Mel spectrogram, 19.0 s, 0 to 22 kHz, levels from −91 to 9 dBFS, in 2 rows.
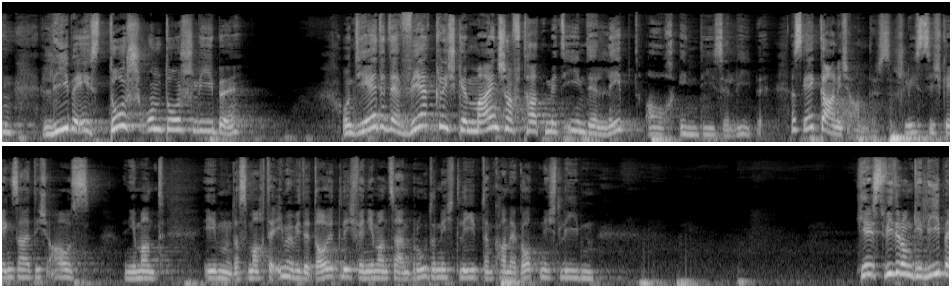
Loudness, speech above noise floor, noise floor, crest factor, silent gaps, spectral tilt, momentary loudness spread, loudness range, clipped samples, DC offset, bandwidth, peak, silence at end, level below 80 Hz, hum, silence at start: -22 LUFS; 37 dB; -59 dBFS; 22 dB; none; -3.5 dB/octave; 16 LU; 8 LU; under 0.1%; under 0.1%; 16.5 kHz; -2 dBFS; 0 s; -36 dBFS; none; 0 s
